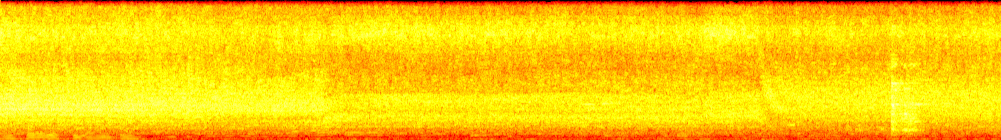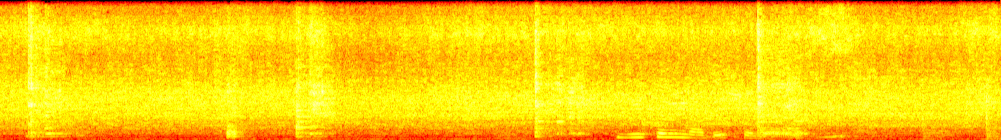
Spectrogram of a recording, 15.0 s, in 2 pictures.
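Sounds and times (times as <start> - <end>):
food sizzling in a wok: 0.0 - 15.0
spatula scraping a pan: 6.7 - 7.0, 7.7 - 8.1, 9.2 - 10.2, 11.2 - 15.0.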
